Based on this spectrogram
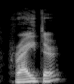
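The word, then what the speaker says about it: Rytr: Espero que este tema te haya servido, que puedas utilizar, si quieres utilizar lo que yo utilizo, te repito, Writer, se escribe R-Y-T-R, Auphonic con la inteligencia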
